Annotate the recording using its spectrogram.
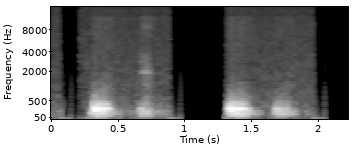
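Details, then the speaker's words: Normal heart sounds heard through a stethoscope: two clear lub-dub cycles at about 57 beats a minute, a louder S1 followed by a softer S2, the sound of the heart valves closing. "okay that's the sound of the valves closing shut"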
